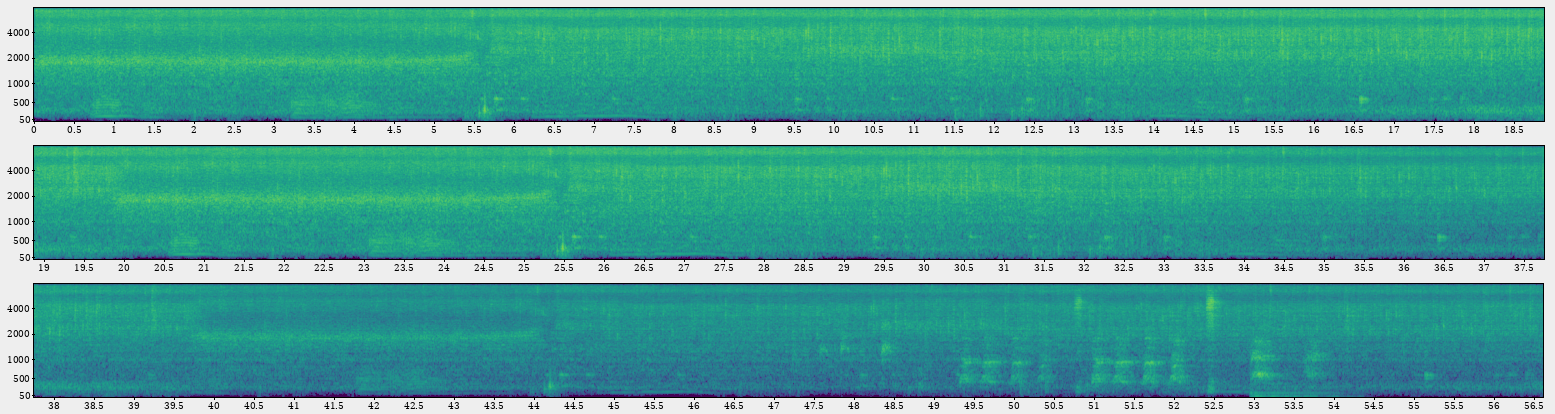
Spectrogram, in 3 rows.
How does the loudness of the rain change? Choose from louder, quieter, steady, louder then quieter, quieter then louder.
quieter.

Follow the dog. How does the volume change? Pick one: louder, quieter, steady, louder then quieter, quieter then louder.
louder.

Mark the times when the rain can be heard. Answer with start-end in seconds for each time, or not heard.
0.0-56.5.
